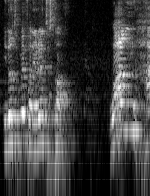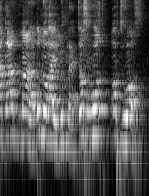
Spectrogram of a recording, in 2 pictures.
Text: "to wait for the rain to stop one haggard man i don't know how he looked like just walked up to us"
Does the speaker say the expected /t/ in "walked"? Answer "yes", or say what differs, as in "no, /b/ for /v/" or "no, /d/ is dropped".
yes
